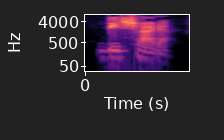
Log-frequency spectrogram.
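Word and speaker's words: Vishara: Mi apellido, para los que por ahí no saben cómo se escribe, es B larga I S H A R A Juano Villara. Me pueden encontrar en Spotify, en YouTube, en Instagram, en Facebook, en Twitter. Como no hay otro Juano Villara, es el único que, se van a, a, encontrar ahí.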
